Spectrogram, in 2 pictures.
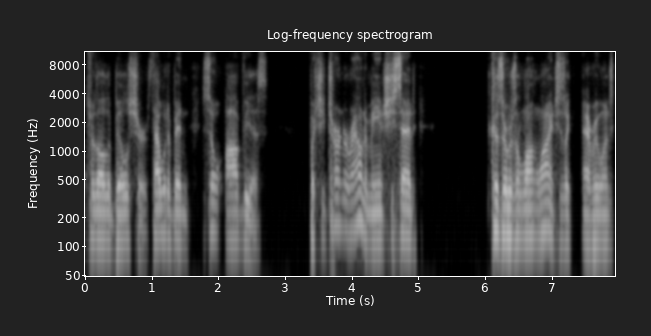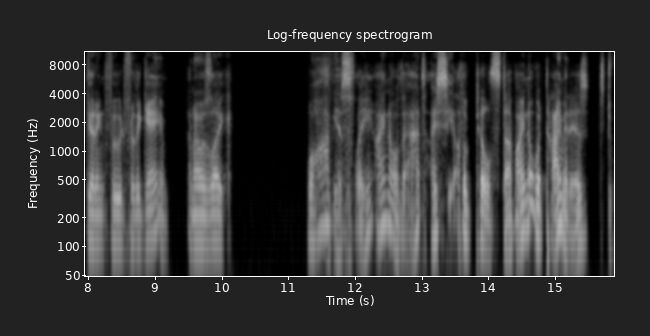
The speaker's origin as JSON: {"language": "English", "country": "Canada", "said": "No, seriously, I'm from Canada."}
